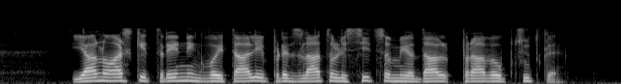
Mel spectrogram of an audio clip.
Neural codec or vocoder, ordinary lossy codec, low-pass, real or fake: none; none; 5.4 kHz; real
